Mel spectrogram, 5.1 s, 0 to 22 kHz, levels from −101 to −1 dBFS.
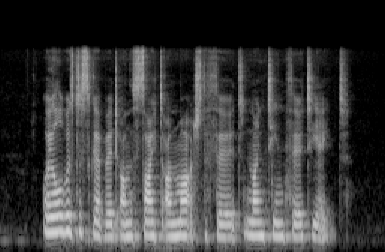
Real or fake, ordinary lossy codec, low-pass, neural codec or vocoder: real; none; 10.8 kHz; none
